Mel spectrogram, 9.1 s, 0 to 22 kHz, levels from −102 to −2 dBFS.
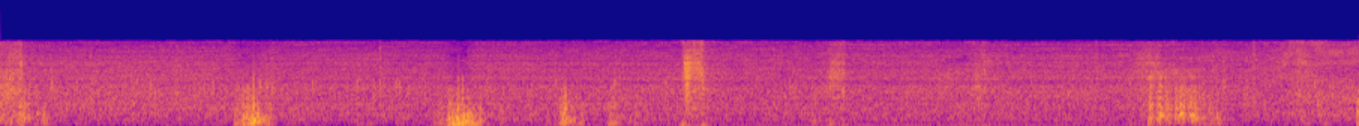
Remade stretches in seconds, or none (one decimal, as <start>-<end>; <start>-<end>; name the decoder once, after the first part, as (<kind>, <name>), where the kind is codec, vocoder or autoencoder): none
